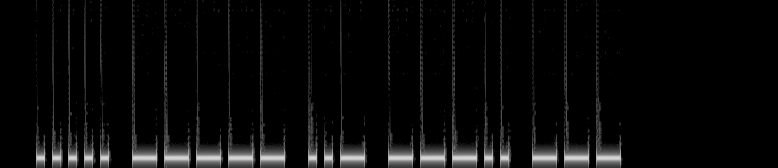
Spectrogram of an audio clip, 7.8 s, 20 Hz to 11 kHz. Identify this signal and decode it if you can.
Morse code, heard as a keyed tone, about 15 wpm, 700 Hz. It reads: 50U8O
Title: Code Groups - 5 Letter:Numbers - 15wpm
